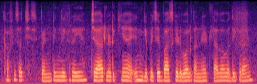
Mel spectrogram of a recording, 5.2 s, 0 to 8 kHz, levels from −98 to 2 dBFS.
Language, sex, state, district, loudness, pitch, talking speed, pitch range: Hindi, male, Bihar, Muzaffarpur, -18 LUFS, 140 Hz, 230 wpm, 130-140 Hz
